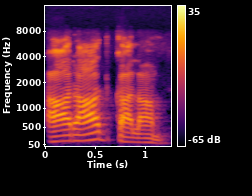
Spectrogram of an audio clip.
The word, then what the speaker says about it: आराध कालाम: पवित्र पावन ग्रंथ है, उसमें लिखा हुआ है आराध कालाम, और उसकी स्पेलिंग है ARADA और कालाम की है KALAM। तो आप सब भी उसको चेक कर सकते हैं। तो और हिंदी में इसी को आलार लिखा हुआ है, आलार आलाम। ठीक है।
